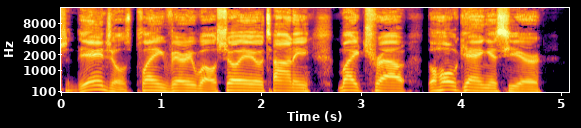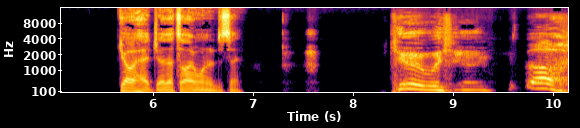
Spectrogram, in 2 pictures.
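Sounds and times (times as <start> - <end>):
speech: 0.0 - 4.9, 5.6 - 7.0, 8.4 - 10.1
person yawning: 8.9 - 10.1.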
